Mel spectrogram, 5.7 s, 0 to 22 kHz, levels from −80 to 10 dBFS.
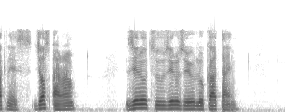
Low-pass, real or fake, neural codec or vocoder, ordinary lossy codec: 7.2 kHz; real; none; AAC, 48 kbps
